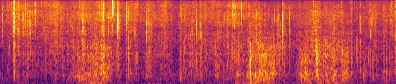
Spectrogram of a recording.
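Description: Bare fingertips scoop, squeeze and crumble a pile of pale green dyed gym chalk powder and crumbled pasted-chalk chunks on a flat surface. A steady run of soft, crunchy crackling and gritty crumbling fills the clip, with brief brighter crisp snaps over a low, dull body.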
